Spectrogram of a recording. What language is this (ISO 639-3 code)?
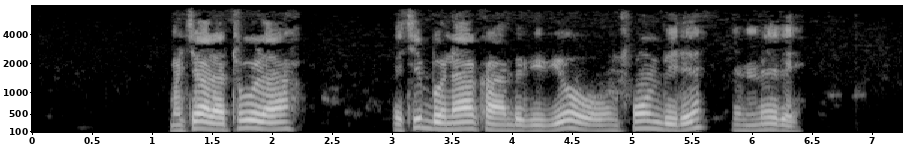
lug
